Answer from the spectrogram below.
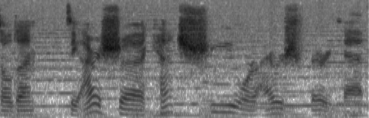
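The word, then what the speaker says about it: sidhe: and it's like S-I-D-H-E, and they're like, it's pronounced she. Like, you must be high or something. And so I looked it up, and sure enough, I've been pronouncing it wrong this whole time. See, Irish cat she or Irish fairy cat, right?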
